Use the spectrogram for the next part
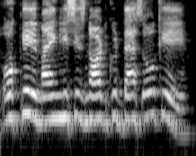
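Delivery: loud, high, emphatic self-acceptance; defiant acted reply. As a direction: proclaim it boldly, as if answering a critic. Acted reply to an imagined critic.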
